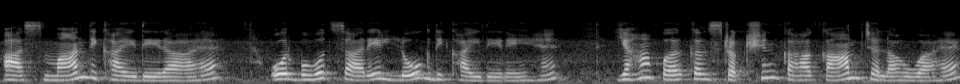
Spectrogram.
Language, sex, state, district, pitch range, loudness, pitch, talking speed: Hindi, female, Punjab, Pathankot, 195-260 Hz, -18 LUFS, 220 Hz, 130 wpm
